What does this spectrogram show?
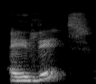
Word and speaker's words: Ayelet: novelist and screenwriter called it's a y e l e t a lit i believe is the pronunciation waldman and she said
